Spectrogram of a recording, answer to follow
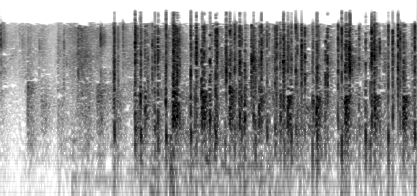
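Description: Applause from the room: a spread of hand claps that starts about a second in and quickly grows into dense, loud clapping.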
